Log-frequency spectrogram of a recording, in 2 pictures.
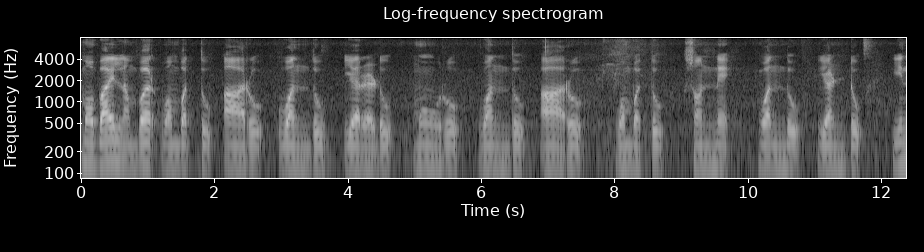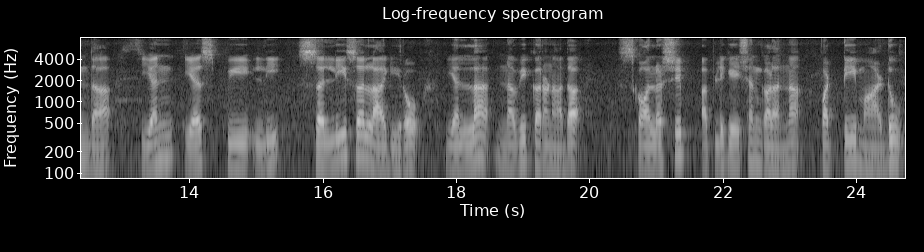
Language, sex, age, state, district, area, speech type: Kannada, male, 18-30, Karnataka, Bidar, urban, read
